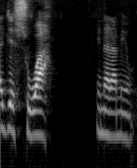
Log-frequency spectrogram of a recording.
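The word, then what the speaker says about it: ישוע: traducción se entiende diferente ahora en arameo se pronuncia el yeshua en arameo yeshua y en hebreo y Joshua llegó en español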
